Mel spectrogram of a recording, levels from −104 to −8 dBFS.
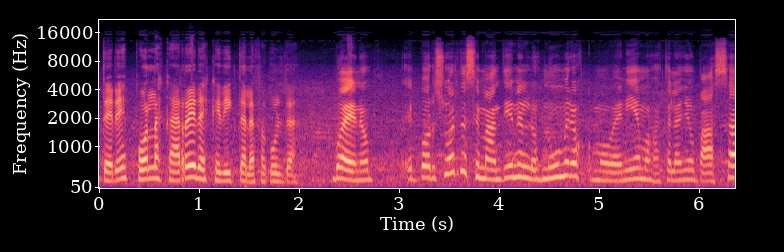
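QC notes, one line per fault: No faults found. Nothing in this audio calls for a QC entry.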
